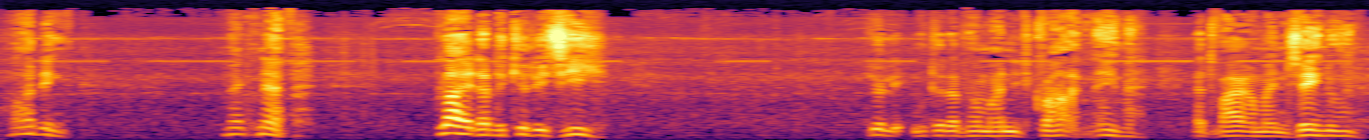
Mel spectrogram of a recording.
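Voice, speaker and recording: A man's voice: mid-range voice, moderate pace, a bit bright, slight background noise, close to an everyday voice. A man playing a nervous, sick explorer in a radio play, talking in a pleading, shaken way. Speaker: expedition member.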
